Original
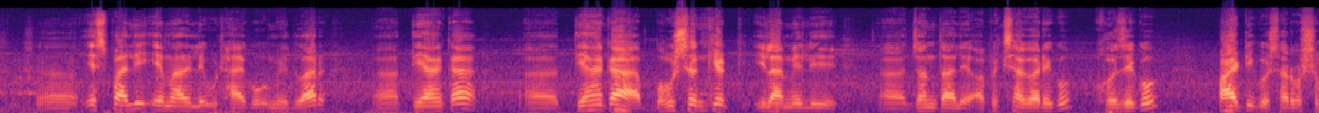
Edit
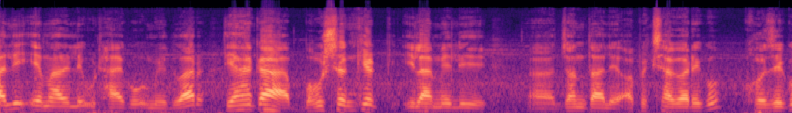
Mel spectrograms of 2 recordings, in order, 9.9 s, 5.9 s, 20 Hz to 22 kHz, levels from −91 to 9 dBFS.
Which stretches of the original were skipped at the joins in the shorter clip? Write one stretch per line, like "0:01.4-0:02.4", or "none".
0:02.5-0:04.2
